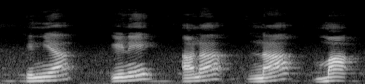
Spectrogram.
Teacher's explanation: ముక్కు ద్వారా గాలిని బయటకు వదులుతూ పలుకుతాం కాబట్టి వీటిని అనునాసికాలు అని పిలుస్తారు ఒక్కసారి వీటిని గుర్తుపెట్టుకోండి గత ప్రీవియస్ ప్రశ్న పత్రాల్లో వీటిని ఇవ్వడం జరిగింది ఇన్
